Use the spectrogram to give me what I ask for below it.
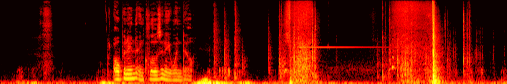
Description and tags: Recorded with a condenser mic, opening and closing a window
window, close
